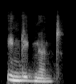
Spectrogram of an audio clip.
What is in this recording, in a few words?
"indignant", Indian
